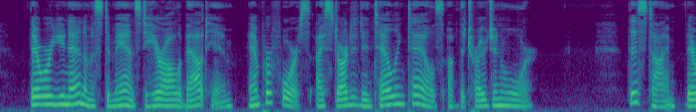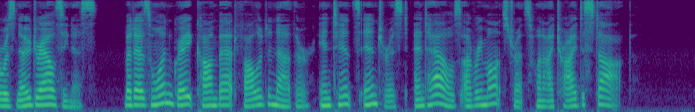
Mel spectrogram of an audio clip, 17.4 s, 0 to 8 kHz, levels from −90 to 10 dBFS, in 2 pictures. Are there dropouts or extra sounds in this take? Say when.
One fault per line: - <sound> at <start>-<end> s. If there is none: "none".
none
